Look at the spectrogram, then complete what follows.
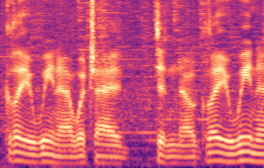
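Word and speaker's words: Gléowine: Leowina speaks the truth in this. Okay, so it's pronounced Gleowina, which I didn't know.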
